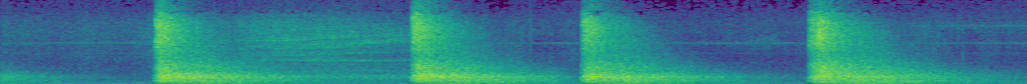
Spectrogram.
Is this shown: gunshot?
yes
